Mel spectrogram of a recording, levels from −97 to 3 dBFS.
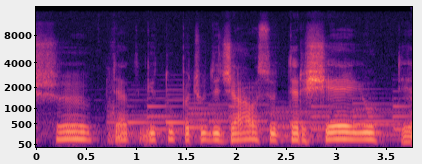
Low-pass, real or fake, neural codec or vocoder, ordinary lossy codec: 14.4 kHz; real; none; AAC, 96 kbps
